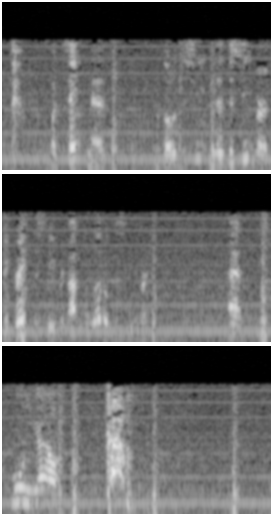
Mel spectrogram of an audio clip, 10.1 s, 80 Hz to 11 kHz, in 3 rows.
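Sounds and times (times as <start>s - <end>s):
person coughing: 0.1s - 0.3s, 8.0s - 8.6s
throat clearing: 0.1s - 0.3s, 8.0s - 8.8s, 9.6s - 9.8s
speech: 0.6s - 5.5s, 6.2s - 8.8s.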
